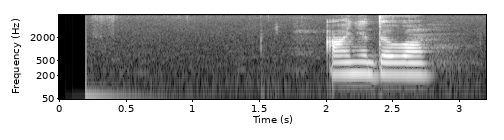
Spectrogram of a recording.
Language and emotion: Russian, neutral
